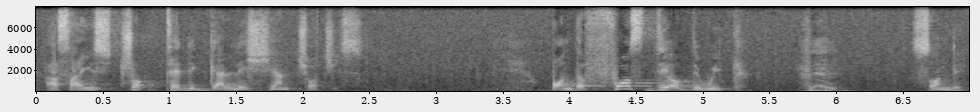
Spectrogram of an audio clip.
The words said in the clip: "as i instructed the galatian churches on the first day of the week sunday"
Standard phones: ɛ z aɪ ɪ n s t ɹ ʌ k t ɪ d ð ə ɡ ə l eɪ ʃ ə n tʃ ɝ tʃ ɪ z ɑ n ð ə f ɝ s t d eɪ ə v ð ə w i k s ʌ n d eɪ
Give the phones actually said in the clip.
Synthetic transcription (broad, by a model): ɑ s aɪ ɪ n s t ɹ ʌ k t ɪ d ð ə ɡ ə l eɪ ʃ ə n tʃ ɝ tʃ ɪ s ɑ n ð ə f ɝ s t d eɪ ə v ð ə w i k s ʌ n d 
